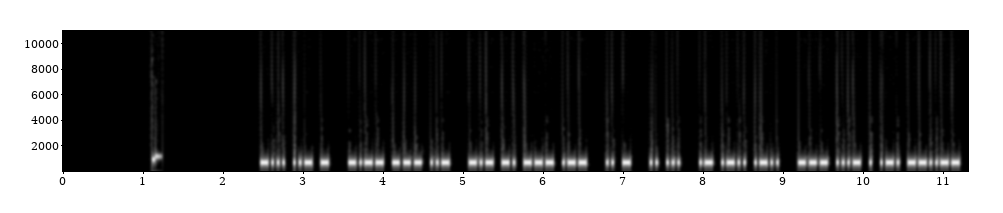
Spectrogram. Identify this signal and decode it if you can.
Morse code, heard as a keyed tone, about 36 wpm, 700 Hz. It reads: BUT YOU KNOW IT IS ALL OVER,
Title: Sentences from Top 1600 Words 35wpm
